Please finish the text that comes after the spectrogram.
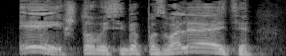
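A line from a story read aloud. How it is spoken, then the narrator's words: Yelling. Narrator (Russian): завопил было привратник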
